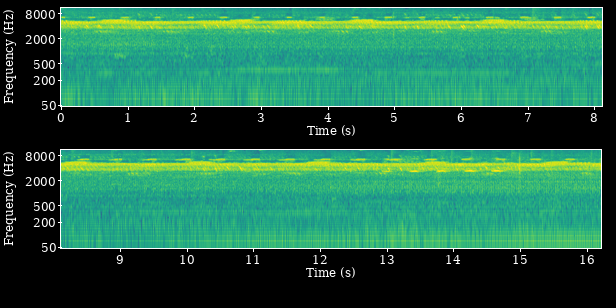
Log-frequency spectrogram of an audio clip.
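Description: A steady high-pitched insect chorus pulsing regularly, over the low rumble of a slowly driving vehicle's engine and tyres.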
